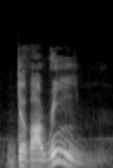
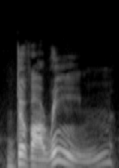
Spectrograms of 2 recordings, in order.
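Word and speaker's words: דְּבָרִים: You also had the word devarim. In the word devarim, reem is the accented or tonic syllable.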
